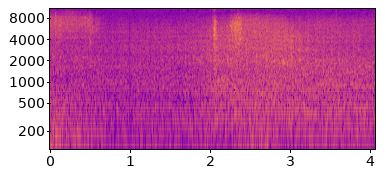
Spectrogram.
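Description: A car pulls away from the curb.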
